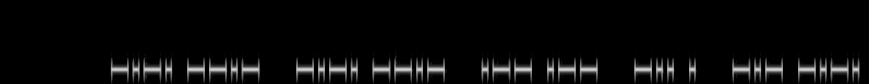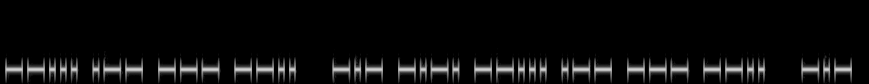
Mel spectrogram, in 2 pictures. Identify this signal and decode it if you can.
Morse code, heard as a keyed tone, about 21 wpm, 700 Hz. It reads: CQ CQ WW DE KC7WOZ KC7WOZ K
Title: Speed-Racing Common QSO Phrases - 22wpm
